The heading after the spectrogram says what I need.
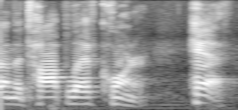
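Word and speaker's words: ח: Heth pronounced like that.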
